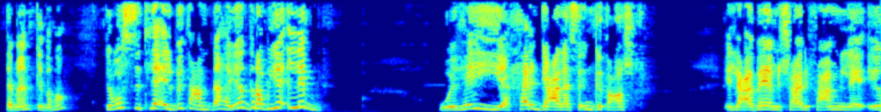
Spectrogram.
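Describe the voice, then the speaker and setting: A woman with an Egyptian Arabic accent hosting her own channel, giving casual advice straight to her viewers in a chatty, repetitive way that keeps checking the listener is with her. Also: fairly high pitch. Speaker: YouTube channel host.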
